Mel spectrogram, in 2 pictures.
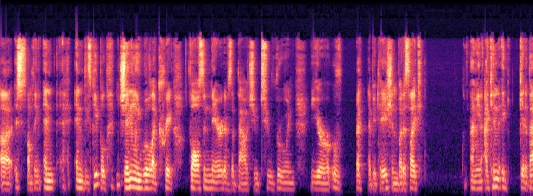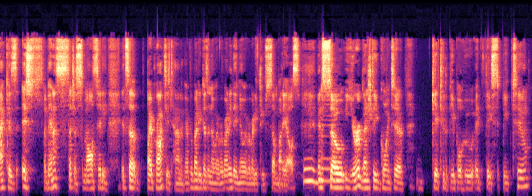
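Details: Adult man with a lifelong, anxiety-based stutter, triggered mainly by word-initial B, P, D and hard G sounds, drawn-out M sounds, humidity and background noise; stuttering.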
